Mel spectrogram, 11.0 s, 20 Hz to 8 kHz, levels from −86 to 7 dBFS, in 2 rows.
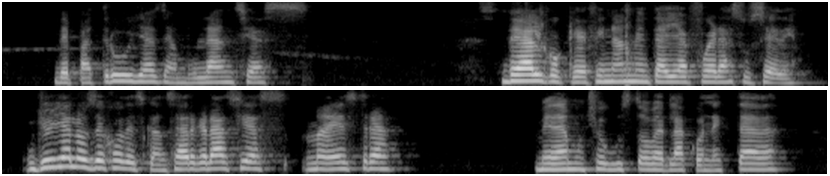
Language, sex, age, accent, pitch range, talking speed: Spanish, female, 30-49, Mexican, 195-255 Hz, 130 wpm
